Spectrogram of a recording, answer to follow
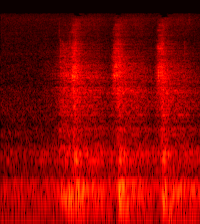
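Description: Instrumental backing track: a low held drone with three short percussive hits in quick succession about a second in.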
